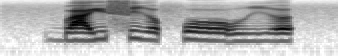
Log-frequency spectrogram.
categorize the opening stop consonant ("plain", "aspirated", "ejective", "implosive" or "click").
plain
